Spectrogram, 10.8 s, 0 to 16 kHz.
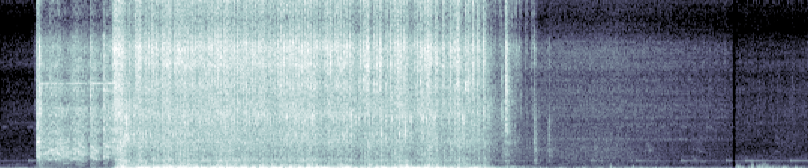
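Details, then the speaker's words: Camaro after plugs torqued to 11 ft-lb and new plug wires: cranks, then runs ragged and stumbling for a few seconds before dying; earlier driver-side misfire codes, and driver-side headers stay cold. "okay so a quick observation the driver side remember I told you guys on the driver's side we had uh codes for misfires now the code won't pop back up but it was there"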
